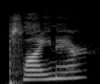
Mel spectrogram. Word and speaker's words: plein air: Well, let's talk about a little bit about your plein air.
